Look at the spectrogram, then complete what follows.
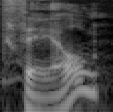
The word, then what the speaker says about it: Thale: John has played in the first arc, played Thale, who Rhymes with quail.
